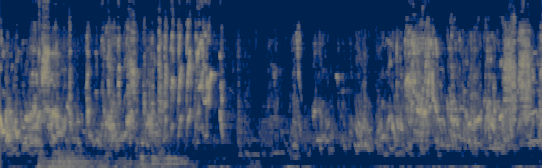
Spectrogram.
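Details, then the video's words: Pet budgies of a breeding pair giving dense, squeaky chirping chatter, with a brief low humming sound early on and a short quieter lull midway before the twittering resumes. "Colourful Budgies Chirping Sounds"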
